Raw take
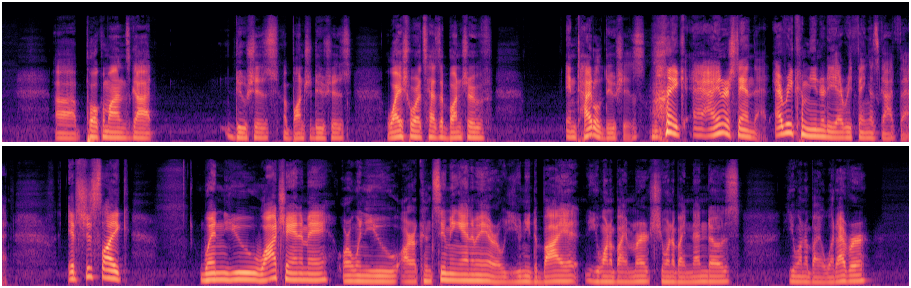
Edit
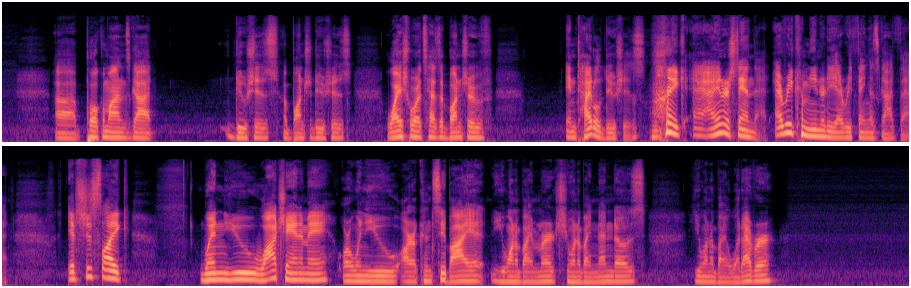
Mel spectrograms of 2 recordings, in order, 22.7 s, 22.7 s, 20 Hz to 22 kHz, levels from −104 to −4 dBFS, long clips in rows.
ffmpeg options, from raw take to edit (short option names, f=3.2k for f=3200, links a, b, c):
-filter_complex "[0:a]asplit=2[a][b];[a]atrim=end=16.882[c];[b]atrim=start=18.058[d];[c][d]acrossfade=d=0.004:c1=hsin:c2=hsin"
